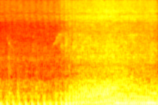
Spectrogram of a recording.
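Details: Motorcycle with battery disconnected, running only on a full-wave rectifier conversion: pulses evenly then revs smoothly and holds a steady roar without stumbling or cutting out; correct full-wave wiring, runs healthy.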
